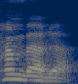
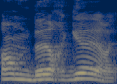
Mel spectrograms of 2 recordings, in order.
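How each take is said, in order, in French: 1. Il est prononcé à l'anglaise. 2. Il est prononcé à la française. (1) "c'est en anglais hamburger" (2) "c'est pas hamburger"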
